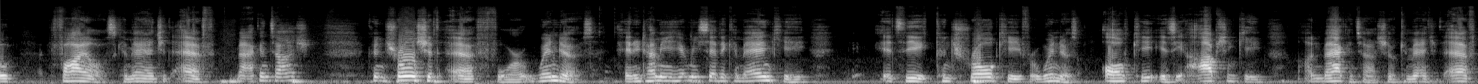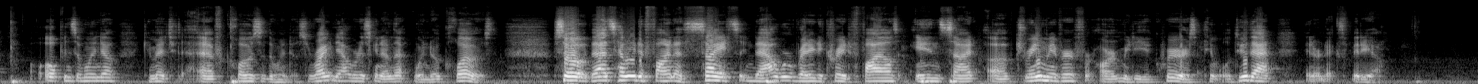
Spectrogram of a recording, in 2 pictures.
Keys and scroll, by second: 14.7 shift+super+f, 16.9 f.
